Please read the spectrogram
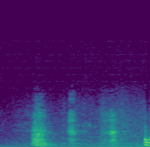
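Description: A woman's tearful breaths while she cries: three short, shaky breaths about half a second apart, the first the loudest.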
